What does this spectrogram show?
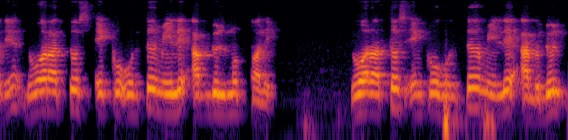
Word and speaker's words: Abdul Muttalib: Sebab dia ingat sabdu atas lam. Sabdu bukan atas lam, sabdu atas ta. Okey, sabdu atas ta. Jadi sebut dia Abdul Muttalib, bukan Abdul Muttalib. Nah, kebanyakan orang kita letak nama Abdul Muttalib, L double. Sebenarnya bukan L double, T double.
